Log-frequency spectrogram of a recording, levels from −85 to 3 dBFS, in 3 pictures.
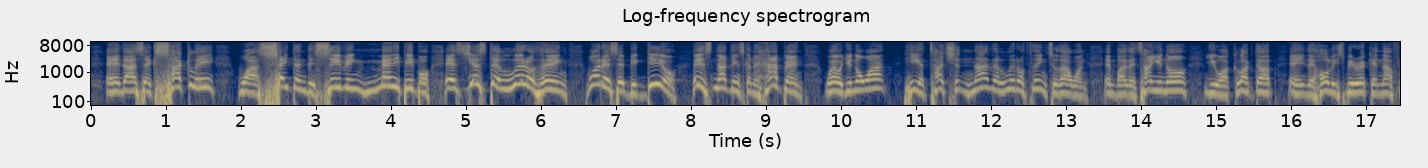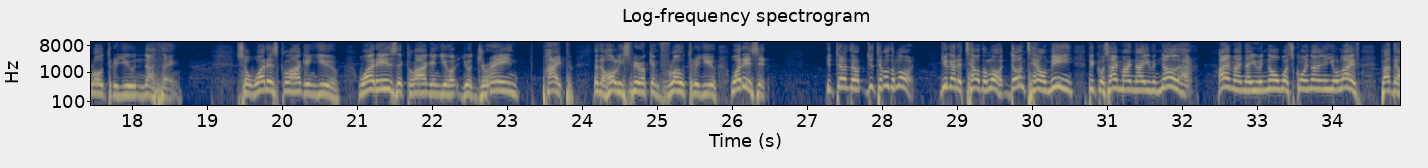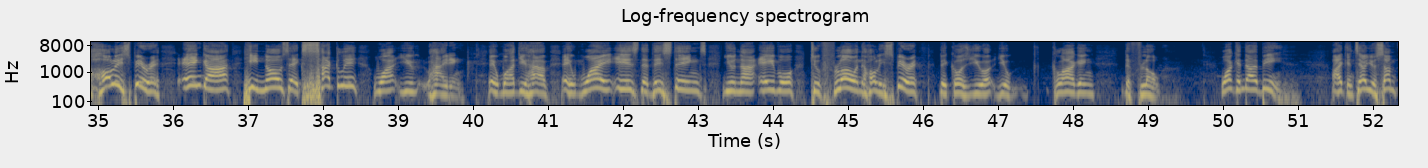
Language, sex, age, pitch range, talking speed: English, male, 50-69, 200-270 Hz, 180 wpm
